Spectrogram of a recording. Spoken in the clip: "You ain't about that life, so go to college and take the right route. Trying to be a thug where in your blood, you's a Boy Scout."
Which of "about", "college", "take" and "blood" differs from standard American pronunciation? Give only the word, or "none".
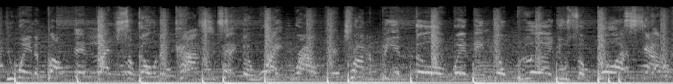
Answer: college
